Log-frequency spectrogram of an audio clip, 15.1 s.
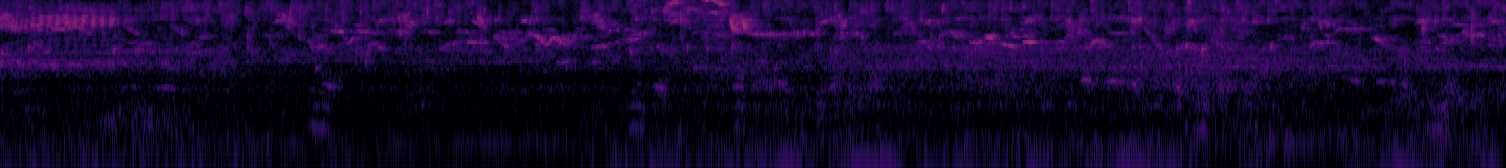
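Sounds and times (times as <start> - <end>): faint birdsong chirps and whistles: 0.0 - 15.0.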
